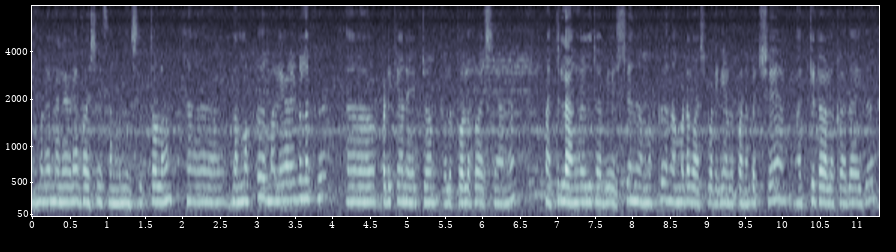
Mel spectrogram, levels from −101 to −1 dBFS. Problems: constant background noise, low volume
